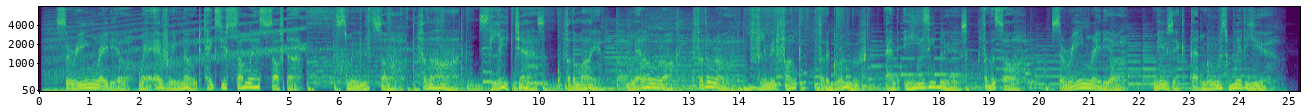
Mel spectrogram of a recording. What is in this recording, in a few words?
Smooth Ident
